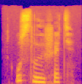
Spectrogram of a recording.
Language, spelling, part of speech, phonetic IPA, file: Russian, услышать, verb, [ʊsˈɫɨʂətʲ], Ru-услышать.ogg
- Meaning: 1. to hear 2. (colloquial) to smell, to feel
